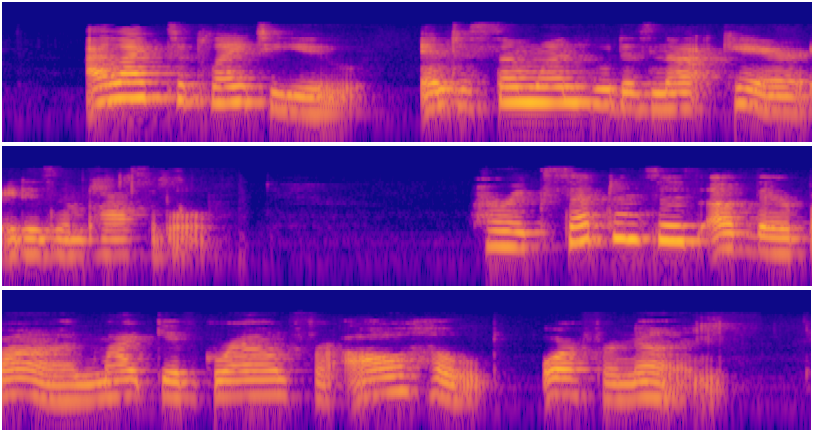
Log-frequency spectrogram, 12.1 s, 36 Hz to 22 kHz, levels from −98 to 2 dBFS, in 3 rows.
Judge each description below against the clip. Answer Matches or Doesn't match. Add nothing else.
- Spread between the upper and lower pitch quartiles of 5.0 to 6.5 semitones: Matches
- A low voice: Doesn't match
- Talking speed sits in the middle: Matches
